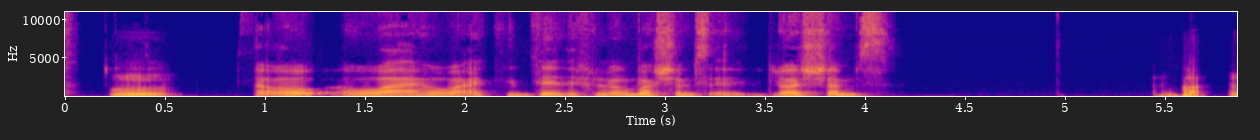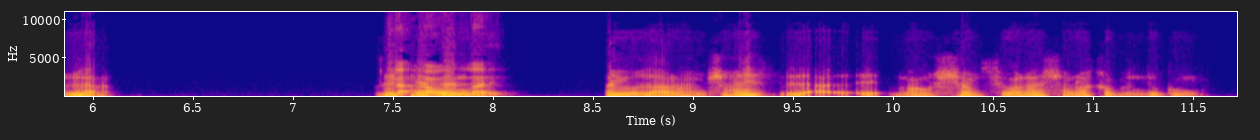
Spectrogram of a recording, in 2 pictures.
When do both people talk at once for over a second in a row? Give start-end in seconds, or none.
none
